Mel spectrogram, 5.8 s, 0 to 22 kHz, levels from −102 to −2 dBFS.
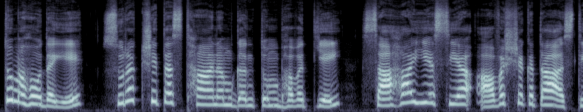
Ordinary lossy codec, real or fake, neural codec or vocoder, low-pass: none; fake; vocoder, 48 kHz, 128 mel bands, Vocos; none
